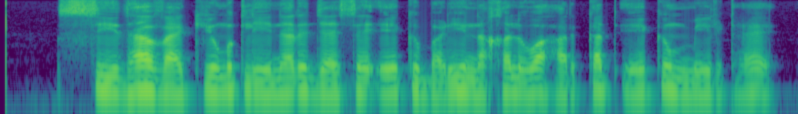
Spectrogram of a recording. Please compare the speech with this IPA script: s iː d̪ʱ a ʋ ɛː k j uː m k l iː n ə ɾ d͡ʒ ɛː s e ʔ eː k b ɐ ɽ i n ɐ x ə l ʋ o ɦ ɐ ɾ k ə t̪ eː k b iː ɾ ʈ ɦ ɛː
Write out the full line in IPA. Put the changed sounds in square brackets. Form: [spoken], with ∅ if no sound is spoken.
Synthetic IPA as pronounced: s iː d̪ʱ a ʋ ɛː k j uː m k l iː n ə ɾ d͡ʒ ɛː s e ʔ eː k b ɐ ɽ i n ɐ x ə l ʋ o ɦ ɐ ɾ k ə t̪ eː k [m] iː ɾ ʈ ɦ ɛː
